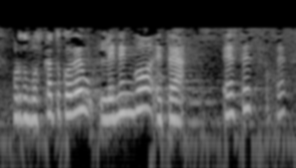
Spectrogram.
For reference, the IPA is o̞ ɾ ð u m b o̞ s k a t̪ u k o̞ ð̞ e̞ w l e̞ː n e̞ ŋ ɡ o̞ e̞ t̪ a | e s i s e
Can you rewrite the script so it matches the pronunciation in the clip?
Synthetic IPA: o̞ ɾ ð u m b o̞ s k a t̪ u k o̞ ð̞ e̞ w l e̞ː n e̞ ŋ ɡ o̞ e̞ t̪ a | e s e s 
